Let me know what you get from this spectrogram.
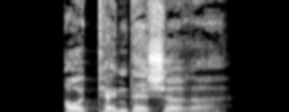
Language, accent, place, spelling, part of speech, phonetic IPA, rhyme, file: German, Germany, Berlin, authentischere, adjective, [aʊ̯ˈtɛntɪʃəʁə], -ɛntɪʃəʁə, De-authentischere.ogg
- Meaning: inflection of authentisch: 1. strong/mixed nominative/accusative feminine singular comparative degree 2. strong nominative/accusative plural comparative degree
